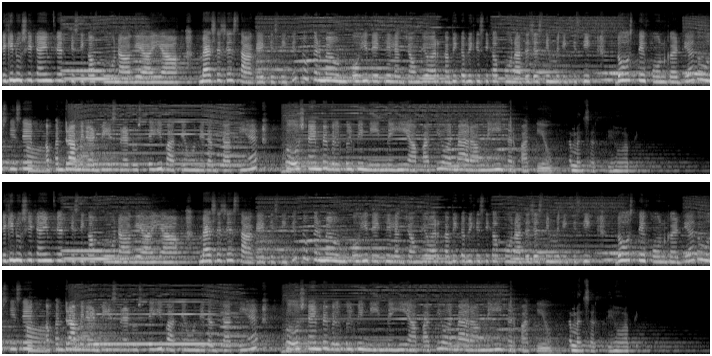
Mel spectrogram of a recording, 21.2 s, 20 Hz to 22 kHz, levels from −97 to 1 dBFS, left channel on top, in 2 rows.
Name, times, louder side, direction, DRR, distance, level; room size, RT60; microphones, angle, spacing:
voice 1, 0.0-14.5 14.9-18.9, left 2 dB, 20° left, 10 dB, 0.7 m, -31 dB
sound 1, 0.9-2.6 3.8-6.9 7.3-9.7 10.2-10.9 11.6-14.4 14.8-18.3, equal, 40° left, 1.2 m, -37 dB
voice 2, 11.0-11.3 19.1-20.2, right 1 dB, 15° right, 10 dB, 0.6 m, -35 dB
26.5 x 24.0 x 9.2 m, 2.8 s
head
